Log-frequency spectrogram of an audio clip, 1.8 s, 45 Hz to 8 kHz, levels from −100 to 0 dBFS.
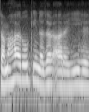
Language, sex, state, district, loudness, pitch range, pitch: Hindi, male, Jharkhand, Sahebganj, -15 LUFS, 150-190 Hz, 160 Hz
